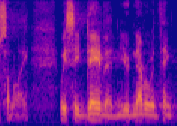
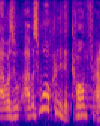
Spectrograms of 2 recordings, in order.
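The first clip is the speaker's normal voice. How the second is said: higher, quick Aussie imitation; Australian accent; 7 semitones higher, much faster than usual. Preacher quoting the conference host, put-on Australian accent. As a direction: mimic an Aussie woman's accent, pitched up. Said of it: "I do a pretty good Australian accent".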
